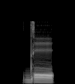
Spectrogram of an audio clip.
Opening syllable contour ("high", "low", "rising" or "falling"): low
